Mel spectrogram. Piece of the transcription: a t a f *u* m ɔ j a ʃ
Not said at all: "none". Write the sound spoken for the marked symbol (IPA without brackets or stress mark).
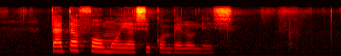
ɔ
